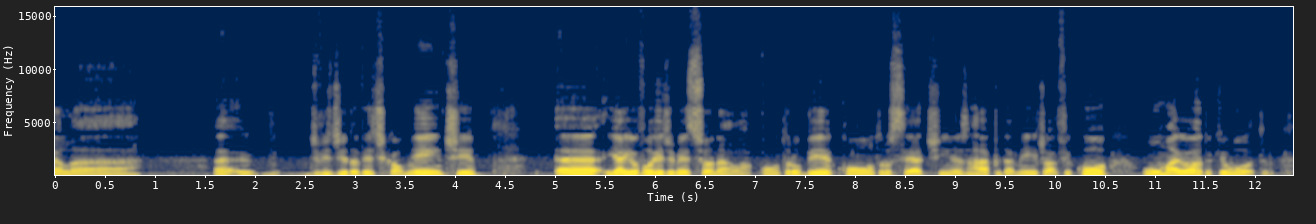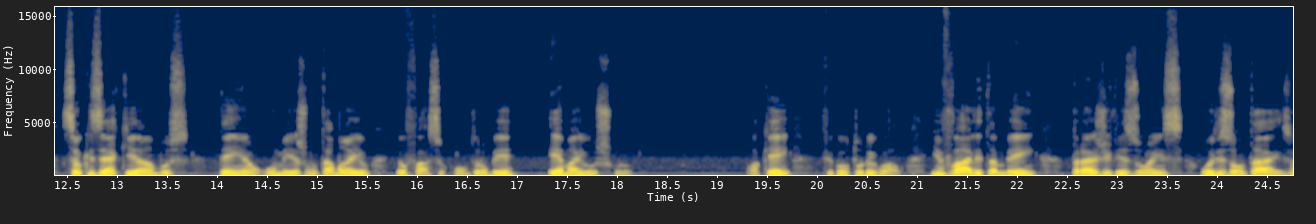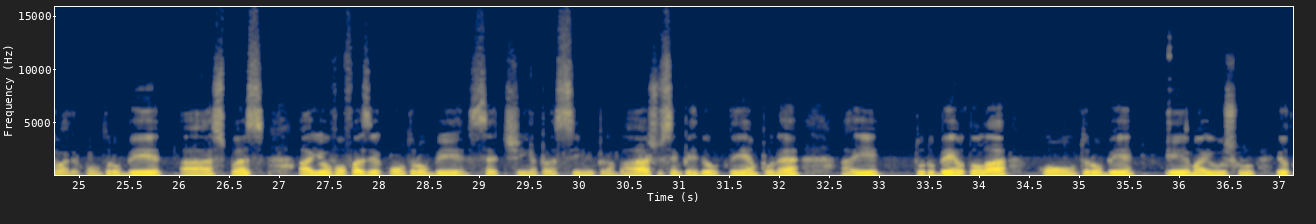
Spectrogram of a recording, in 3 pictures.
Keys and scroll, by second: 0.8 shift+5, 7.3 ctrl+b, 7.9 ctrl+Left, 8.1 ctrl+Left, 8.2 ctrl+Left, 8.4 ctrl+Left, 8.5 ctrl+Right, 8.7 ctrl+Right, 8.9 ctrl+Right, 9.0 ctrl+Left, 9.2 ctrl+Left, 9.4 ctrl+Left, 9.5 ctrl+Left, 9.7 ctrl+Left, 16.5 ctrl+b, 17.2 shift+e, 25.1 ctrl+b, 26.0 shift+', 28.2 ctrl+b, 28.6 ctrl+Up, 28.8 ctrl+Up, 28.9 ctrl+Up, 29.1 ctrl+Up, 29.5 ctrl+Down, 29.7 ctrl+Down, 29.9 ctrl+Down, 30.1 ctrl+Down, 30.2 ctrl+Down, 30.6 ctrl+Up, 30.8 ctrl+Up, 31.0 ctrl+Up, 31.2 ctrl+Up, 31.4 ctrl+Up, 34.9 ctrl+b, 35.6 shift+e.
